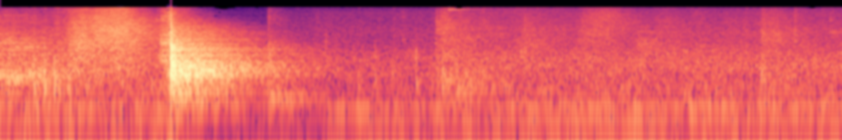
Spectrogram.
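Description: Hand tools being handled at a workbench: a few light knocks, then one sharp knock with a short ring about a second in, after which only faint room sound remains.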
